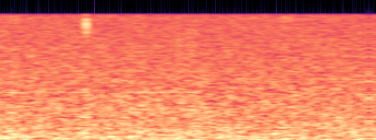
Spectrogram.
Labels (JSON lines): {"label": "ambient", "recorder": "HydroMoth"}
